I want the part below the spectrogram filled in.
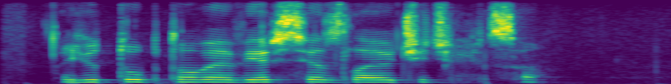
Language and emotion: Russian, neutral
